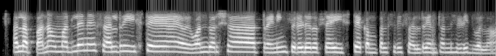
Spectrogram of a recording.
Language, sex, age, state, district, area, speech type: Kannada, female, 18-30, Karnataka, Dharwad, urban, conversation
